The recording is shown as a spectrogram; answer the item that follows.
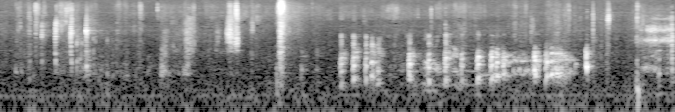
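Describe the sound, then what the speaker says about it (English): A rooster and hens cluck busily nearby, a burst of rapid clucks building toward a louder chorus, with light scratching and rustling. "That biggest one there that you hear doing all the clucking"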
